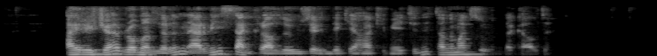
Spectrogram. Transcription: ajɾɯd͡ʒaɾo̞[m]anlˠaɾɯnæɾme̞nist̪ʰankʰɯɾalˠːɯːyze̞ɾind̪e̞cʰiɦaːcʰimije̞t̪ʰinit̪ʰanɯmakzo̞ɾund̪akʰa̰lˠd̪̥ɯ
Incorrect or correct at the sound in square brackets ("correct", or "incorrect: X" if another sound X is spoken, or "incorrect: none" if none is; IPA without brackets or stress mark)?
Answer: correct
